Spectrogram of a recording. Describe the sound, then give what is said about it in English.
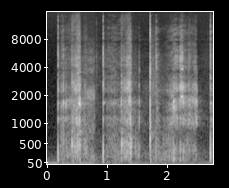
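A mother smashes potatoes in a pot for Christmas dinner: sharp metallic knocks every second or so, with rough, rasping scrapes between them as the masher works through. No one speaks. “When my mom makes smashed potatoes, it sounds like...”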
